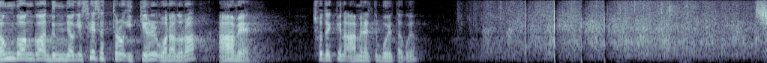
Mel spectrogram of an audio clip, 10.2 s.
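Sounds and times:
speech: 0.0s - 3.5s, 4.2s - 5.6s
audience clapping hands: 6.1s - 10.2s.

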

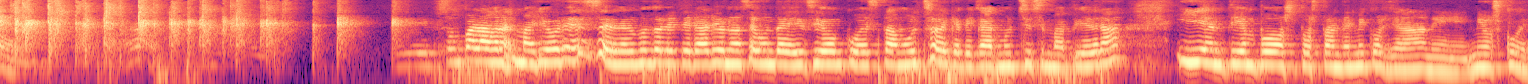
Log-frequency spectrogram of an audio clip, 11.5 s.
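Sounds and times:
applause: 0.0s - 3.1s
speech: 3.4s - 11.4s.

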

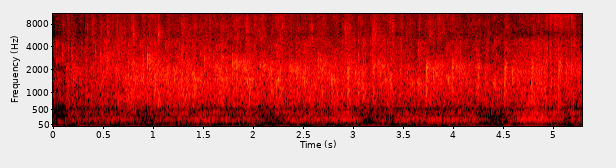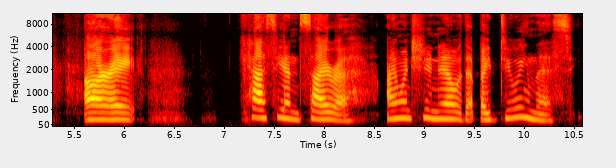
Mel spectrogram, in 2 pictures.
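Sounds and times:
audience applauding: 0.0s - 6.1s
speech: 5.6s - 6.2s, 7.3s - 10.5s.

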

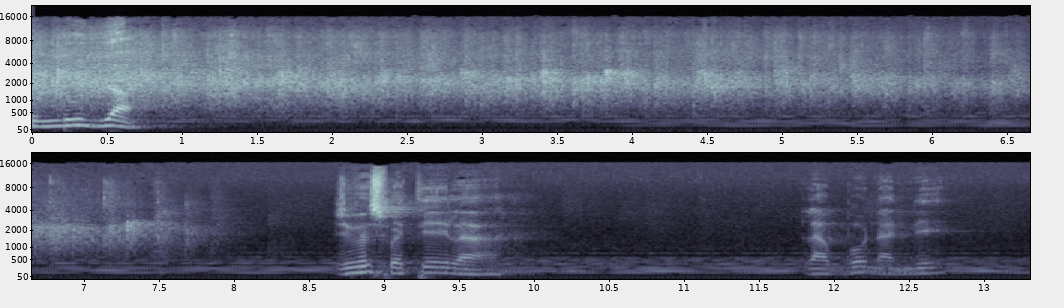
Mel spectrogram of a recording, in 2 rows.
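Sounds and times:
church congregation clapping at a French-language service: 0.0s - 8.4s
sustained low musical tones: 0.0s - 13.3s
speech: 0.2s - 0.8s, 8.7s - 10.0s, 11.8s - 12.8s.

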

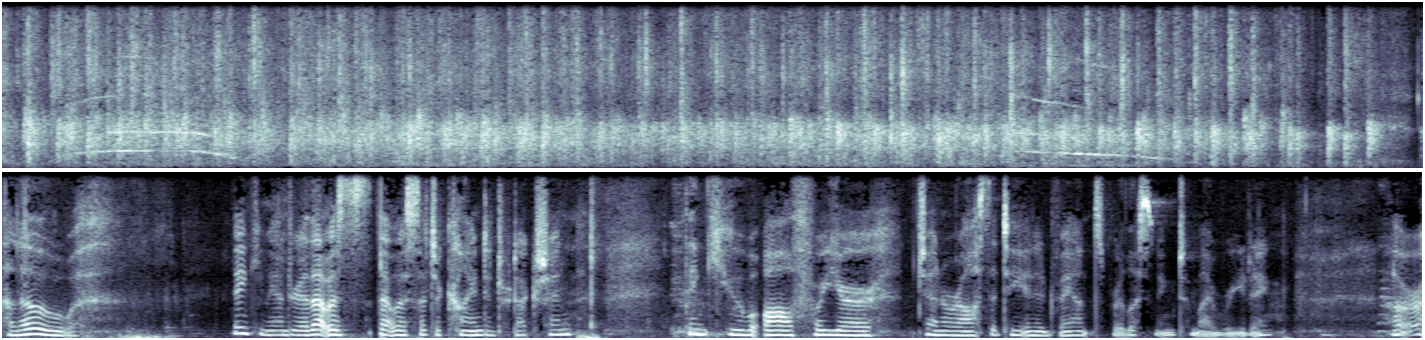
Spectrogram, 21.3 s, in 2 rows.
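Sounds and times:
audience applause welcoming a reader at a reading event: 0.0s - 10.5s
speech: 10.7s - 11.6s, 12.4s - 21.3s.

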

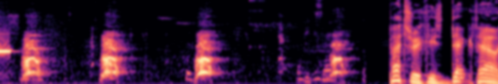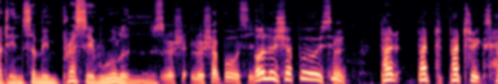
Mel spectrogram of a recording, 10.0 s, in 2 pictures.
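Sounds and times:
border collie barking: 0.2s - 2.3s, 3.2s - 3.6s
speech: 3.9s - 9.9s.

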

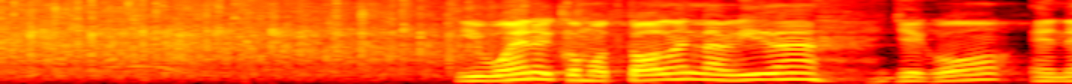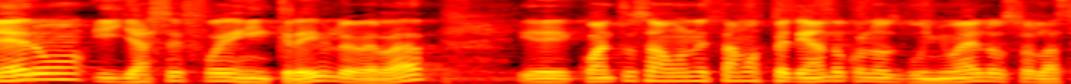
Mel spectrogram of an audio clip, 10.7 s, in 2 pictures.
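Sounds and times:
audience applause: 0.0s - 3.1s
speech: 2.3s - 10.7s.

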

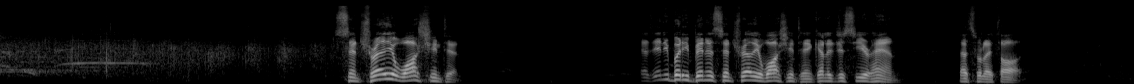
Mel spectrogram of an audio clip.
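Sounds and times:
people clapping: 0.0s - 3.6s
speech: 3.4s - 4.7s, 6.5s - 10.3s.

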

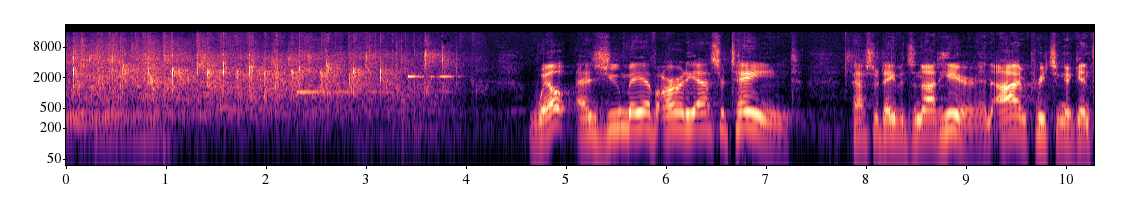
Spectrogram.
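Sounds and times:
audience clapping: 0.0s - 4.3s
speech: 4.6s - 10.2s.

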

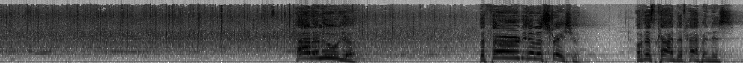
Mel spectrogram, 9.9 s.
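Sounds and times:
audience clapping hands: 0.0s - 7.2s
speech: 4.0s - 4.9s, 6.4s - 7.8s, 8.5s - 9.8s.

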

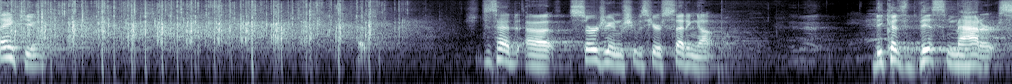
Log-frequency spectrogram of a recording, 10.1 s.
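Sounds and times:
speech: 0.0s - 0.6s, 4.9s - 7.3s, 8.7s - 10.1s
audience round of applause: 0.0s - 4.2s.

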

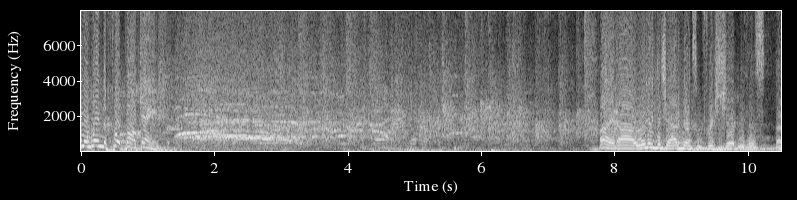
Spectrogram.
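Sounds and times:
speech: 0.1s - 1.7s, 7.8s - 10.4s
crowd cheering: 1.2s - 9.0s.

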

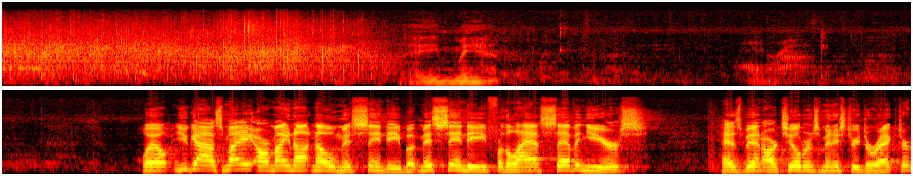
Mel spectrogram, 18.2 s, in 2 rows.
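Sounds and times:
audience applause: 0.0s - 4.0s
speech: 10.5s - 15.6s, 16.3s - 18.1s.

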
